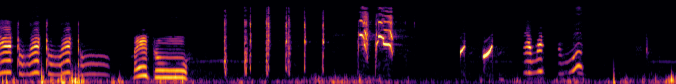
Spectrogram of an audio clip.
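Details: Talking parrot (tota). Quick runs of harmonic, speech-like syllables with rising and falling pitch are mixed with sharp clicks, a brief rough burst and a few whistled upslurs.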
